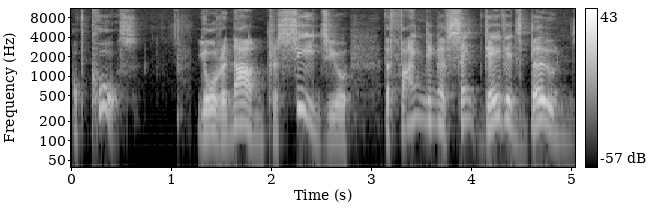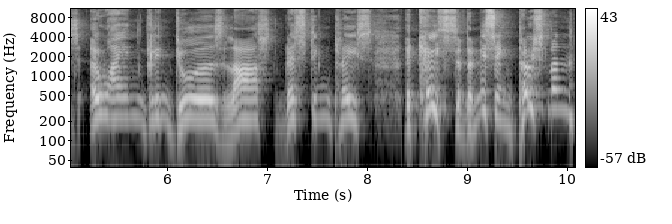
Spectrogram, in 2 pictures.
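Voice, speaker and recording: Here a man with an English accent speaks at a fairly slow pace. His pitch is high, with very wide swings. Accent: posh English, plummy. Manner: polite, formal.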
